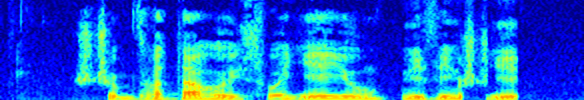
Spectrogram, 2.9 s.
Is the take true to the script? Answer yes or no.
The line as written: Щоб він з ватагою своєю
no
